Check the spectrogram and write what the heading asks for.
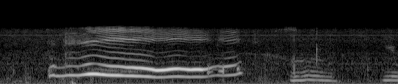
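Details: A sleeping baby boy who had been hiccuping in his sleep gives a brief rising-then-falling crying wail, then a short whimper; infant cry.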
